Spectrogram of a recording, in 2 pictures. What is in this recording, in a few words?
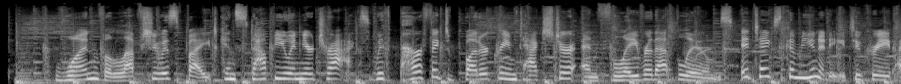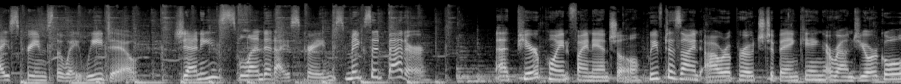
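COMMERCIAL, Professional Female Voice Talent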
